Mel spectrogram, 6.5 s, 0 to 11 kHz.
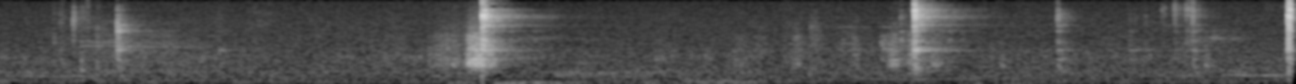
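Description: Metal clicks of an AR-15's A2-style front sight post as its spring detent is pressed with a bullet tip and the post is turned. There are two loud, sharp clicks about two seconds apart, with a few fainter ticks before and after.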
